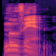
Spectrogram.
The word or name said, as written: move in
